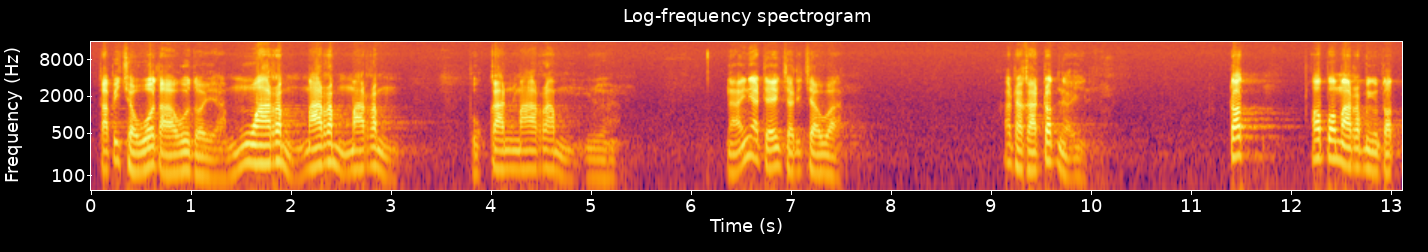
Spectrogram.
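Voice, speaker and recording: An older man preaching a sermon as pastor, lively and joking with the congregation. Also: medium pitch, measured pace, pauses often. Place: church hall. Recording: long church hall reverb.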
